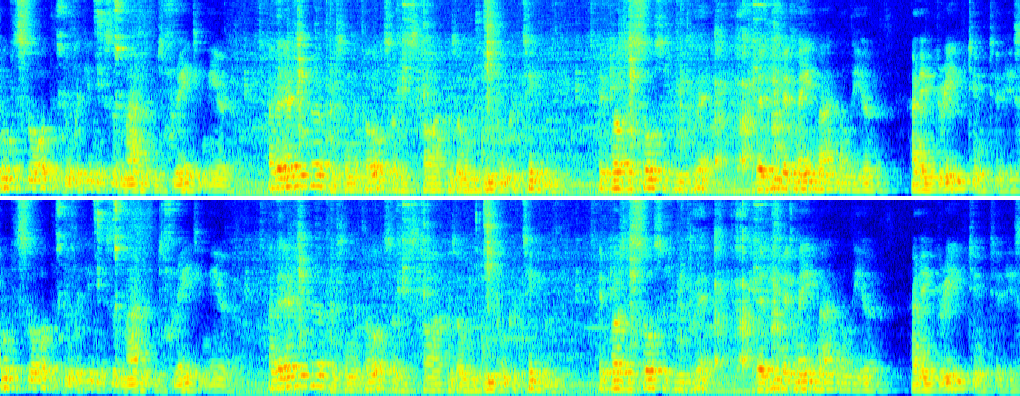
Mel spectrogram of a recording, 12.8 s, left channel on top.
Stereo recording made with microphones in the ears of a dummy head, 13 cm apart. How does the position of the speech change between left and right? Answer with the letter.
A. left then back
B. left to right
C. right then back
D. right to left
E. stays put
C.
